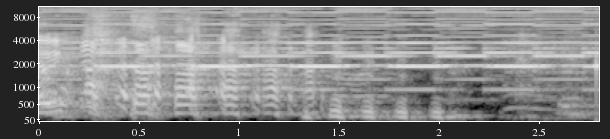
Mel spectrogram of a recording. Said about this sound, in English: But for people who want a little bit more and who like some of our quirks, 2 o'clock fire alarm.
